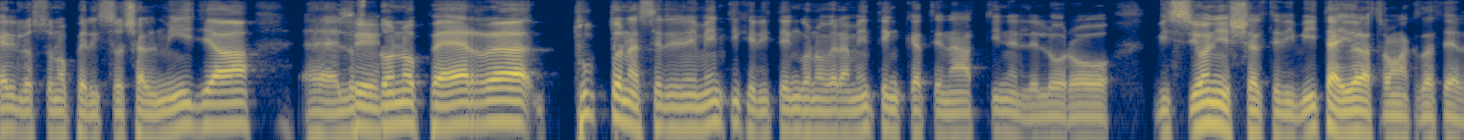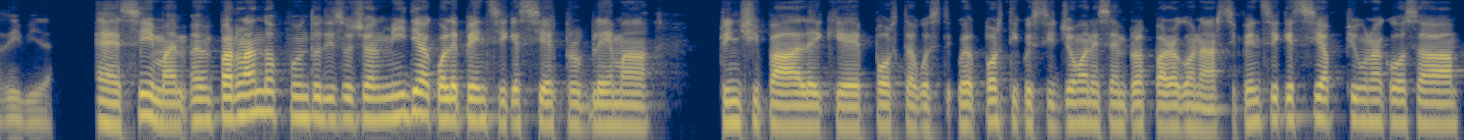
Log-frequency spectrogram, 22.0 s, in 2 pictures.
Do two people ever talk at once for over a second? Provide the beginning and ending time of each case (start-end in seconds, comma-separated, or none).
none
